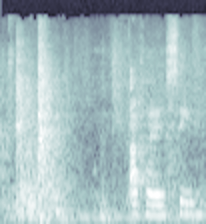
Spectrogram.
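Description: Putty knife scraping and stirring through thick plaster in a plastic tub, loudest about half a second in, with fainter scrapes after. A short bit of voice is heard in the second half.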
